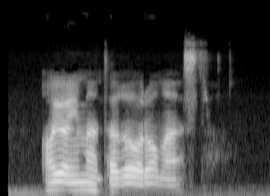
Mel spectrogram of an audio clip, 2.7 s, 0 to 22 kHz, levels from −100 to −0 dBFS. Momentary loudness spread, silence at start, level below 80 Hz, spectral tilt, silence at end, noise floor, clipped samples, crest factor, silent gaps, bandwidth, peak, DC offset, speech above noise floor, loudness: 12 LU; 0.4 s; -46 dBFS; -4.5 dB/octave; 0.75 s; -56 dBFS; under 0.1%; 18 dB; none; 9.6 kHz; -2 dBFS; under 0.1%; 39 dB; -17 LUFS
